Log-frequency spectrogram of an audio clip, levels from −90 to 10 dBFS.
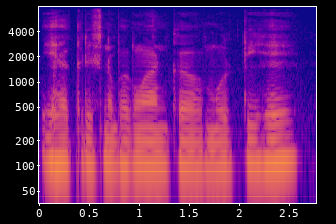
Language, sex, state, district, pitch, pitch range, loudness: Chhattisgarhi, male, Chhattisgarh, Sarguja, 95 Hz, 95-105 Hz, -31 LUFS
